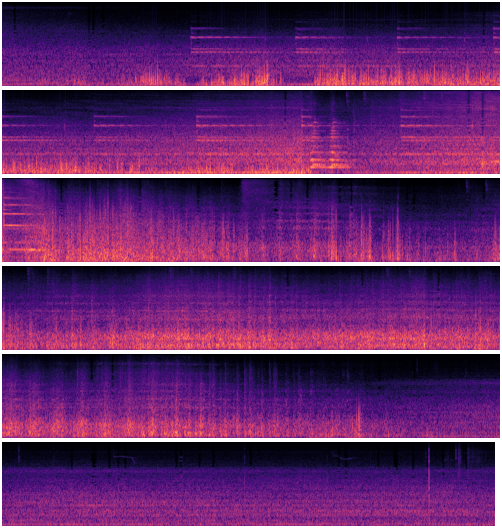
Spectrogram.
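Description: MBTA commuter rail train coming through: a bell rings about once a second, with a short horn note about eight seconds in. Then the bilevel coaches pass with a loud wheel rumble and rail clatter for about twelve seconds, before dying down to a lower steady background.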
